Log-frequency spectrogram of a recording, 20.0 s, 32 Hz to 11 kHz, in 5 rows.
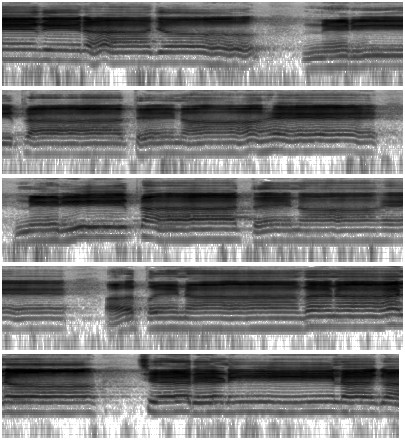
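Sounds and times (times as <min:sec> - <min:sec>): man singing unaccompanied: 0:00.0 - 0:20.0.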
